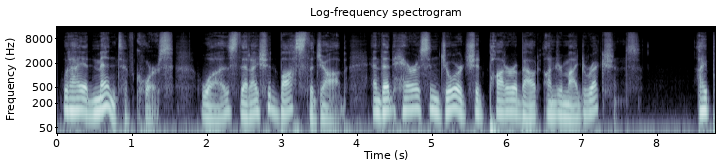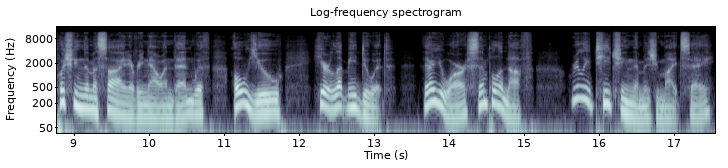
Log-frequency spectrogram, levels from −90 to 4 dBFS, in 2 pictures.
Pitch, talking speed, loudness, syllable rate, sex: 120 Hz, 175 wpm, -17 LUFS, 5.0 syllables/s, male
